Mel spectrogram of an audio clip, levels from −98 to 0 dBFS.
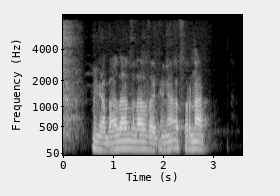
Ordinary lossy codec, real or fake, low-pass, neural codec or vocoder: MP3, 48 kbps; real; 7.2 kHz; none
